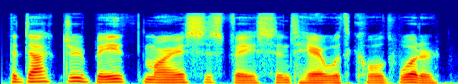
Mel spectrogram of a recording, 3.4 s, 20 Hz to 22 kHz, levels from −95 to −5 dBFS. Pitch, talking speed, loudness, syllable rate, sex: 115 Hz, 175 wpm, -19 LUFS, 4.4 syllables/s, male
